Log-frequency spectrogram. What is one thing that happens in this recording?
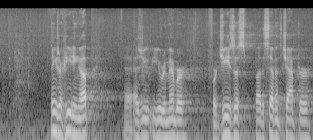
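An elderly man speaks slowly and gravely through a microphone in a large hall.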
